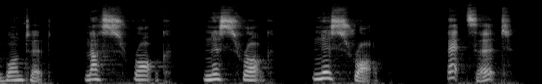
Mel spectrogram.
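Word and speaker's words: Nisroch: know why you want it nus rock nissrock nissrock that's it spelt with a ch at the end then anthea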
